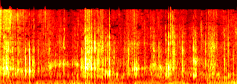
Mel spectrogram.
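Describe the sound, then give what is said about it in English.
Someone bites into a Popeye's fried chicken sandwich, producing a steady run of crisp, crackly crunches with a few louder bursts. No one speaks. “That is a chicken sandwich.”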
